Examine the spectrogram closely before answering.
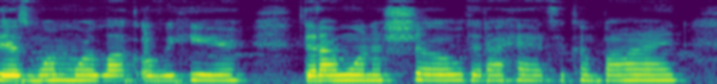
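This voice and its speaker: With audible room echo, a woman speaks at a moderate pace and medium pitch in a dark, mellow tone. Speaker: hair vlogger doing her mom's locs. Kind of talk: casual tutorial vlog. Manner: halting, many fillers.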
